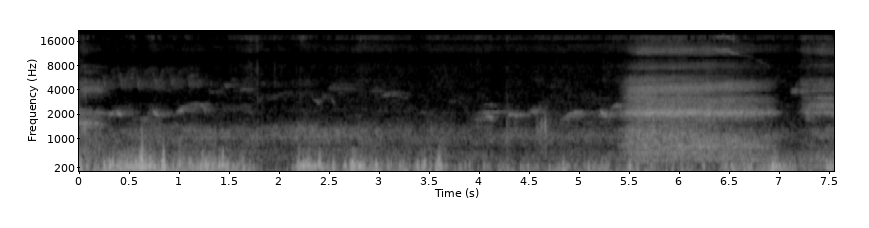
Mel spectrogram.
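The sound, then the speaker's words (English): A person's breathing with soft snorting, sniffing breaths and a longer airy exhale near the end, set against quiet outdoor ambience with a gentle breeze, faint birdsong and rustling. “I can hear my own breath.”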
